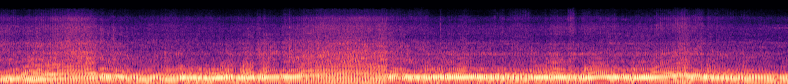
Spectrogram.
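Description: Tyres rumble over a rough dirt track.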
